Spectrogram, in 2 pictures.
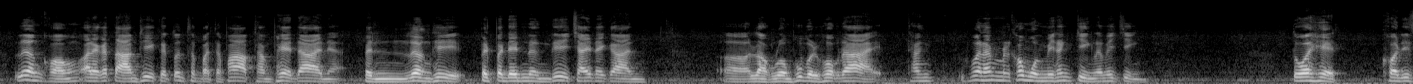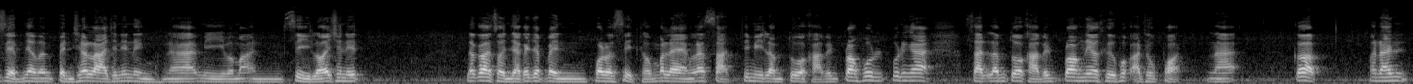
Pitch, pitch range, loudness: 155 Hz, 135-170 Hz, -20 LUFS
